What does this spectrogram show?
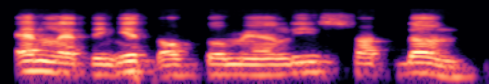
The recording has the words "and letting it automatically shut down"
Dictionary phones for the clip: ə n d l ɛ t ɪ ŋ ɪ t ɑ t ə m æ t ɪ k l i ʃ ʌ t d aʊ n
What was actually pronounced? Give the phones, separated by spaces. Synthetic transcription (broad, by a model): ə n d l ɛ t ɪ ŋ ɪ t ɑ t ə m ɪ l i s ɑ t d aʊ n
